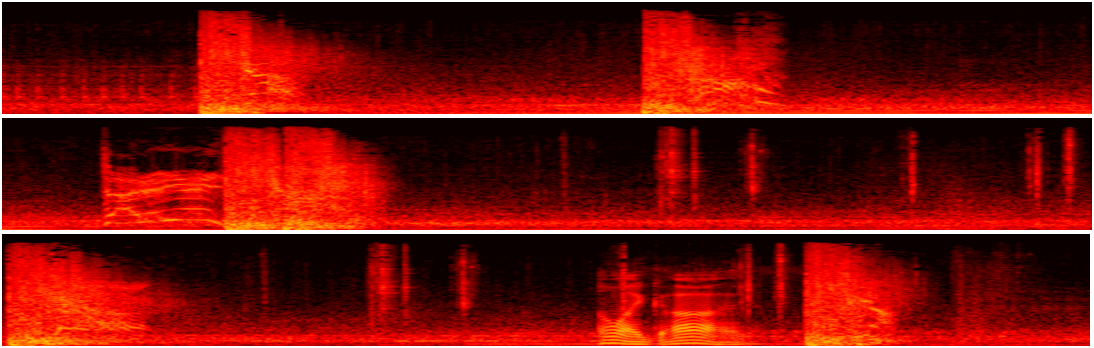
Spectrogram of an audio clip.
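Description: A pistol fires single loud shots, one every few seconds.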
